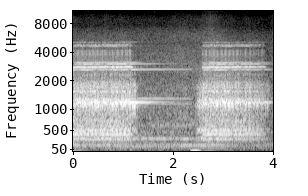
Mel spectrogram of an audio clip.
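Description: An old-fashioned telephone bell rings twice, each long jangling burst followed by a pause, loud with no voices, in Carrie Chapman Catt's office in New York on August 26, 1920.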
